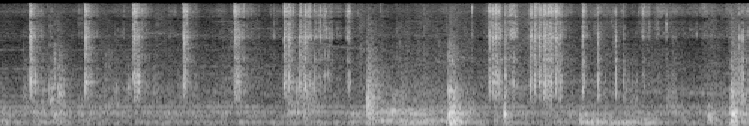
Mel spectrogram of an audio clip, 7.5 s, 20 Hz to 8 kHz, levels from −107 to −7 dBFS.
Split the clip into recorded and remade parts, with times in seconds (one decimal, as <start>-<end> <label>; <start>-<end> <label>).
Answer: 0.0-5.5 recorded; 5.5-7.0 remade; 7.0-7.5 recorded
